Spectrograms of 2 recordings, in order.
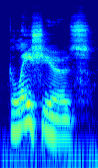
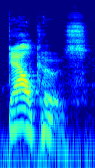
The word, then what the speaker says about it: Galco's: I used to pronounce this Galacio's, but now recently I have realized there is no I between the L and C. So I'm going to say Galco's.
